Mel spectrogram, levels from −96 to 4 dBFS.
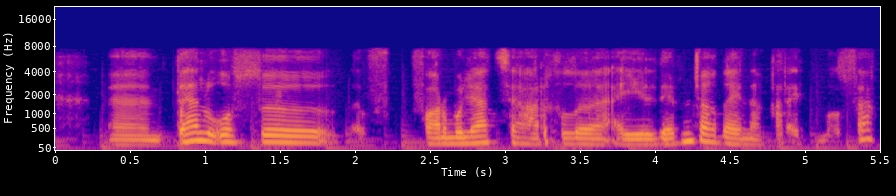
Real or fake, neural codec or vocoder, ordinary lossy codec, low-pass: real; none; none; none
